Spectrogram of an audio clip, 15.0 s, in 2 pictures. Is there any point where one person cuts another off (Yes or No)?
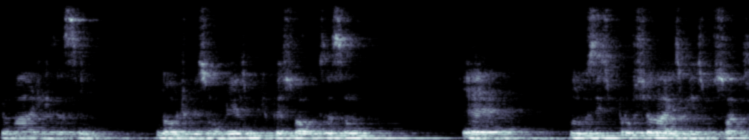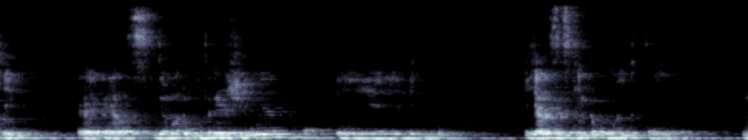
No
